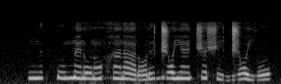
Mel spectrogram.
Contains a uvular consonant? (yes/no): no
